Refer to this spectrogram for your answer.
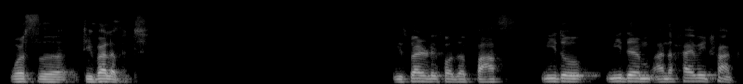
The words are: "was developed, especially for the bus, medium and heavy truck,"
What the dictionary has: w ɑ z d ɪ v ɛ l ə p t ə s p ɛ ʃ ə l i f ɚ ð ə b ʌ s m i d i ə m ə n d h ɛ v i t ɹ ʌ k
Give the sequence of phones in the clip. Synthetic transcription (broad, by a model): w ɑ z d ɪ v ɛ l ə p t ə s p ɛ ʃ ə l i f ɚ ð ə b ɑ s m i d i ə m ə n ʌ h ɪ w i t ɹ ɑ k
